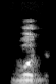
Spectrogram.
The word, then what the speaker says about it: would: oh and this is da so that is wood and this is what the so that should be pronounced as wouldn't and not wouldn't there is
